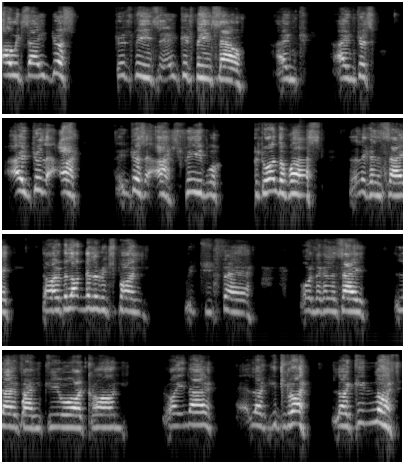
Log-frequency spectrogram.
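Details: Adult male with a severe type of cerebral palsy; dysarthria due to cerebral palsy.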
